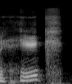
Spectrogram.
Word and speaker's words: Henk: Also going to be talking about Action Henk. It's Henk. It's not Hank. It's not Hank. It's Hank. Hank's It's not Hank. It's not Hank, guys. Rhymes with spank and bank.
